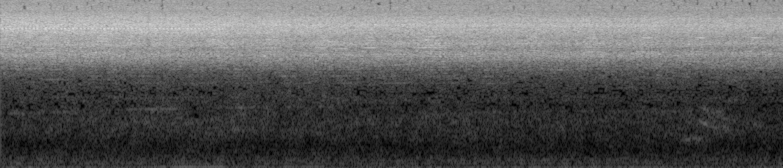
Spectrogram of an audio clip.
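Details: Summer cicada chorus from the Yongsan Family Park bamboo grove, an unbroken hissing, high buzz holding level for the whole stretch, with soft low park hum underneath.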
